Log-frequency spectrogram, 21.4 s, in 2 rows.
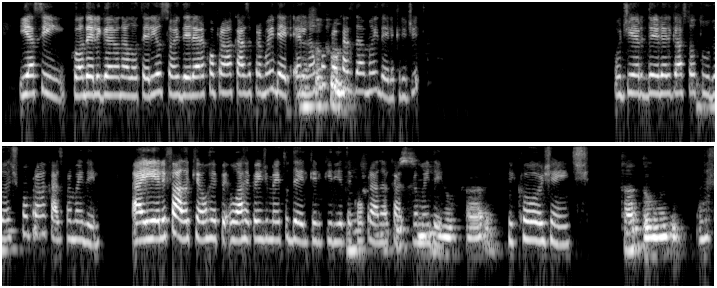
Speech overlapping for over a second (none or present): present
